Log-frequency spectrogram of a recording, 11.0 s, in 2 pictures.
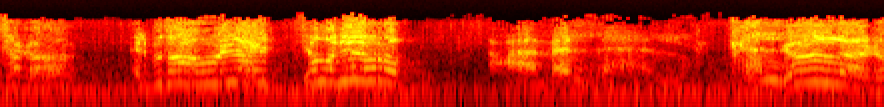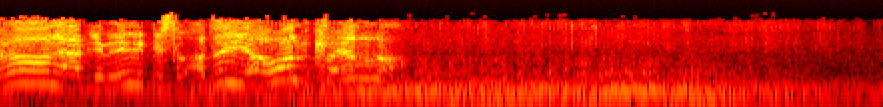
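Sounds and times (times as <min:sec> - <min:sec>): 
speeding 85-horsepower motor launch engine in a lake chase: 0:00.0 - 0:11.0
speech: 0:00.1 - 0:08.2.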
